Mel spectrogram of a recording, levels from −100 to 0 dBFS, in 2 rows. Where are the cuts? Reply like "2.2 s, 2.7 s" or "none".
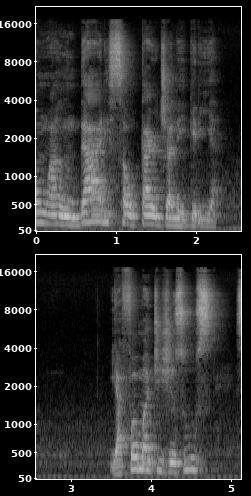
none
